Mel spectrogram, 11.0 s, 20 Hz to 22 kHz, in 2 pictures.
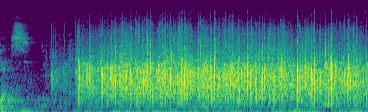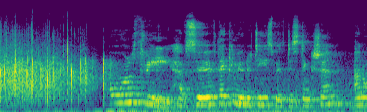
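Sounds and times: audience applauding: 0.6s - 7.2s.

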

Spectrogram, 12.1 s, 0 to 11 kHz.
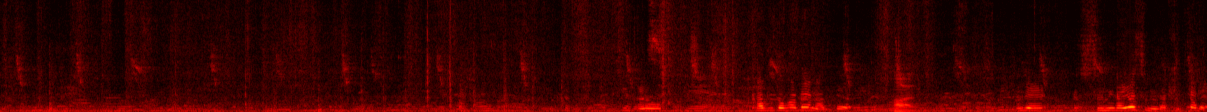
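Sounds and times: faint murmur of voices: 0.0s - 12.0s.

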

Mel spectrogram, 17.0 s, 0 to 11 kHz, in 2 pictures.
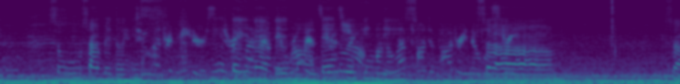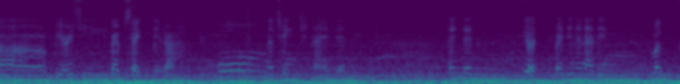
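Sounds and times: woman talking: 0.0s - 7.1s, 8.3s - 13.0s, 14.1s - 17.0s.

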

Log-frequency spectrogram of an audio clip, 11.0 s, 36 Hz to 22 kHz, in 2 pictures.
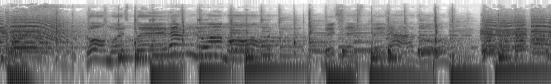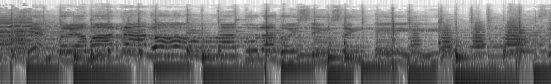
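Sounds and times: salsa band playing: 0.0s - 11.0s.

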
